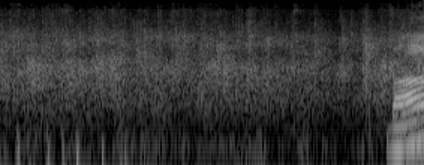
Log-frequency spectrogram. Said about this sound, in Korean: 박수 주세요.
